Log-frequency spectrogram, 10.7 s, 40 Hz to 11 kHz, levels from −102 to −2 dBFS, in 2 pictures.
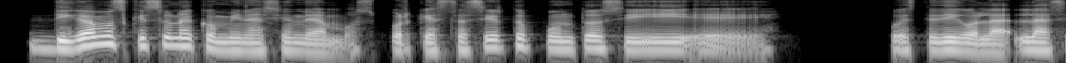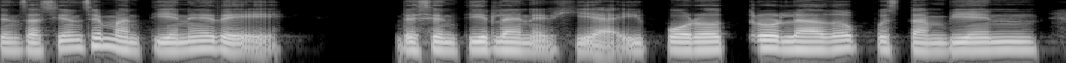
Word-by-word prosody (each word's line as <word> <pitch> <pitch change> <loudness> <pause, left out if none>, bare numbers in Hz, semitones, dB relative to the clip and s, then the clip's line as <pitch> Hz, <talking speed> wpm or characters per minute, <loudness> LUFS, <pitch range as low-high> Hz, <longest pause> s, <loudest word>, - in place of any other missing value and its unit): Digamos 165 +9 +6
que 185 - -1
es 190 - -1
una 185 -2 +3
combinación 125 -3 -1
de 115 - 0
ambos, 110 - -5
porque, - - -3
hasta 130 +1 -4
cierto 160 +4 -1
punto 145 0 0
sí, 130 -2 -1
eh, - - -6 0.6
pues, - - -4
te - - -4
digo, 130 -2 +4
la 110 -1 +3
la 130 -1 +2
sensación 130 +4 -2
se 185 - +1
mantiene 135 -1 0
de 120 -4 -2 0.5
de 130 - 0
sentir 135 +1 0
la 135 - +3
energía. 125 - -3
Y, - - -4
por 130 +1 +1
otro 150 +3 +2
lado, 140 +2 +2
pues, 140 -1 -6
también, 130 +2 -1
135 Hz, 180 wpm, -23 LUFS, 125-150 Hz, 0.6 s, Digamos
